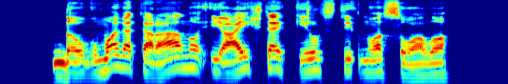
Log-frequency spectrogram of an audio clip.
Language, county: Lithuanian, Panevėžys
